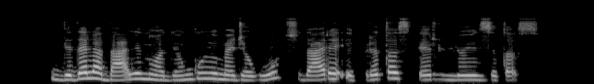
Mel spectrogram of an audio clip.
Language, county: Lithuanian, Klaipėda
